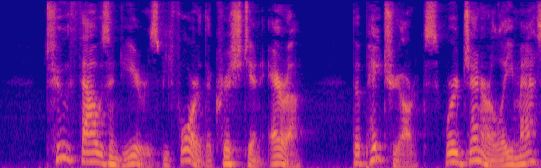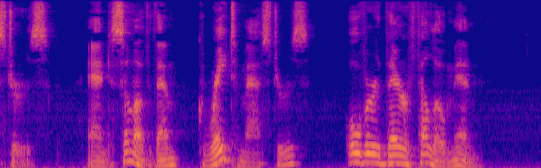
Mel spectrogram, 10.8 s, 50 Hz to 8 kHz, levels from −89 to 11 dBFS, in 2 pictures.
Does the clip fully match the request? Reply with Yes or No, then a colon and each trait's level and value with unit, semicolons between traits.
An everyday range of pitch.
No: wide, 7.7 semitones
